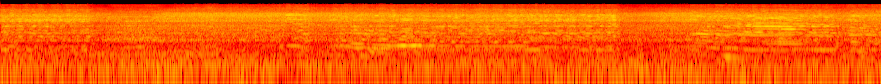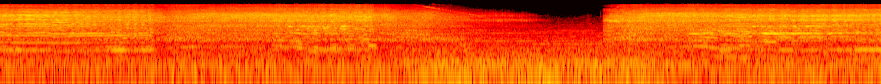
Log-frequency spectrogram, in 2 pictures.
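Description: Angle grinder grinding steel, its pitch sagging and recovering as the disc is pressed into the work. About thirteen seconds in it eases off and goes quieter for a couple of seconds, then bites in again.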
